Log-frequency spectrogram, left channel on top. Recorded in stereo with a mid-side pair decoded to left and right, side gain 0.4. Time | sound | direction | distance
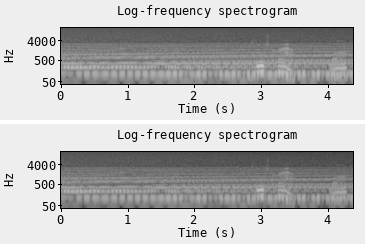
0.0 | a drone | 20° left | ?
2.8 | a man speaking | 40° left | ?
